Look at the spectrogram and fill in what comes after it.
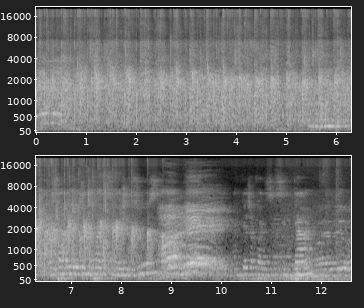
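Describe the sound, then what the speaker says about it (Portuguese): Church congregation applause, a strong round of clapping for the woman preacher at an evangelical service, steady and dense throughout, with voices and a few cheers rising over it near the end. "Vamos receber a serva do Senhor com uma forte salva de palmas para Jesus."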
